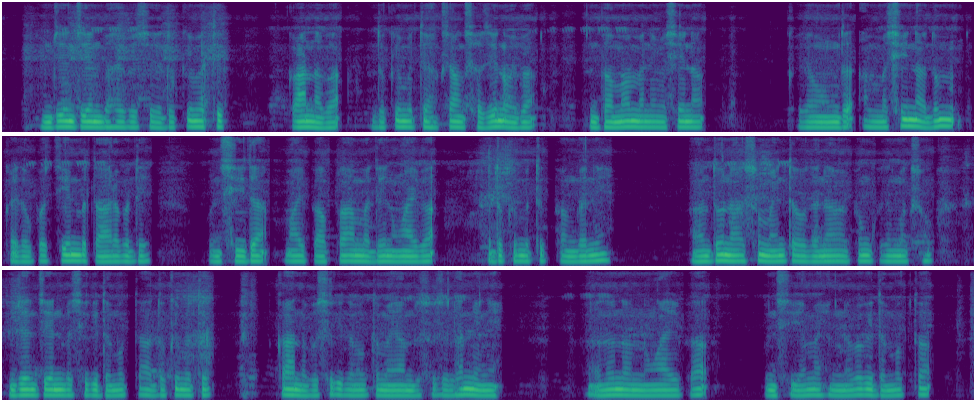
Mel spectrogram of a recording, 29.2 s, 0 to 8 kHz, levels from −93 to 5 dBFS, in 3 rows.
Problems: none marked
